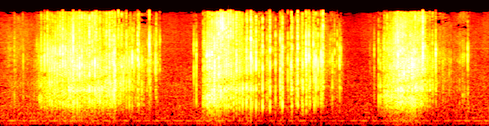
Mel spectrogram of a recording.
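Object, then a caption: Acrylic rhinestones on a plastic sheet. A flat sheet of small colored acrylic rhinestones on a clear plastic backing, lying on a towel, is scratched and tapped with long fingernails. Three bursts of bright, crackly scratching come in, the middle one broken into a quick run of light clicking taps, with quiet gaps between them.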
